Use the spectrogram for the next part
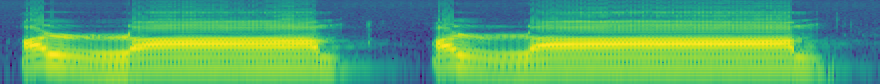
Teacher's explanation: अल पढ़ के गौर करेंगे तो ज़बान का किनारा और ज़वाहिक दांत से लेके सनाया दांत तक के मसूड़ों से जब ज़बान का किनारा टच होगा तो लाम का मखरज अदा होगा।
